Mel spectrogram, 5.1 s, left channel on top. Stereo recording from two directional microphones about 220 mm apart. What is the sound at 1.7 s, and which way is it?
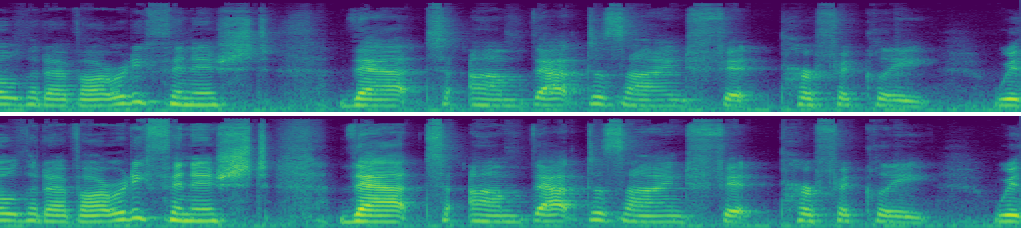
A woman's voice, 55° right (ahead or behind).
